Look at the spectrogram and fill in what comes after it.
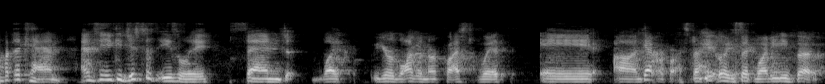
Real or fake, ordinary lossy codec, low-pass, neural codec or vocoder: fake; AAC, 32 kbps; 7.2 kHz; codec, 16 kHz in and 24 kHz out, 1.1 kbps, FireRedTTS-2 codec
